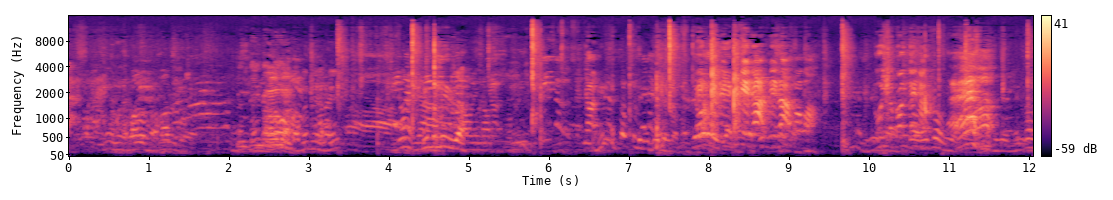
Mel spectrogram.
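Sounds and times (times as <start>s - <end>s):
spectators talking: 0.0s - 12.0s.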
